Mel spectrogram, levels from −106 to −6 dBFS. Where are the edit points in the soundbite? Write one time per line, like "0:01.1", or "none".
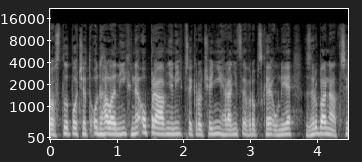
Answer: none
